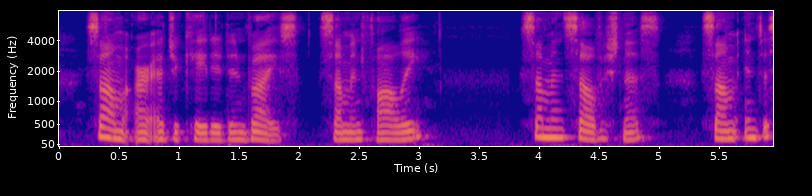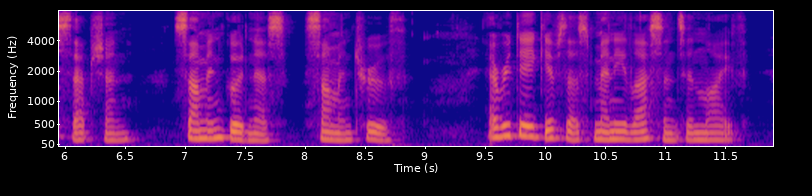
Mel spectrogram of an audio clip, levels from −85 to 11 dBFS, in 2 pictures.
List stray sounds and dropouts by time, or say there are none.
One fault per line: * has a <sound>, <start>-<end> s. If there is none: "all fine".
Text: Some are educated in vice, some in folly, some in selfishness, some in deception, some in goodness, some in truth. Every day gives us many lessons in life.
all fine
